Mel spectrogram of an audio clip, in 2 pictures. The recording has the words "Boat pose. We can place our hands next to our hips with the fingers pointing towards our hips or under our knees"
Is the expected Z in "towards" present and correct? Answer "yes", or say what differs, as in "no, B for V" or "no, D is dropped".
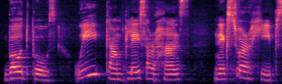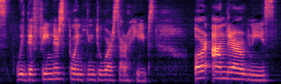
no, S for Z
